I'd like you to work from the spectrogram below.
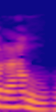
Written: perahu

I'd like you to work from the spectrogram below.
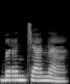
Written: berencana

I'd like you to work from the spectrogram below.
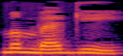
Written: membagi

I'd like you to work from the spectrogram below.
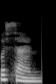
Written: pesan

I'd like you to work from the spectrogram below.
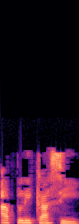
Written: aplikasi

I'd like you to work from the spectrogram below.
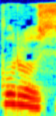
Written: kurus

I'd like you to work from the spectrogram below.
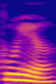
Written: kuil

